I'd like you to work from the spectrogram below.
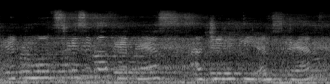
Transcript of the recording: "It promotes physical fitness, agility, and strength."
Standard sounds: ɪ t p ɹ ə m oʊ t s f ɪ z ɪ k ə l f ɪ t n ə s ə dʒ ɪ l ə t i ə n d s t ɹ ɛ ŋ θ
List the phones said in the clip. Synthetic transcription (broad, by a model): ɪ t p ɹ ə m oʊ t s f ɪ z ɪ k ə l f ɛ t ə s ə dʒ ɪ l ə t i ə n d s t ɹ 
